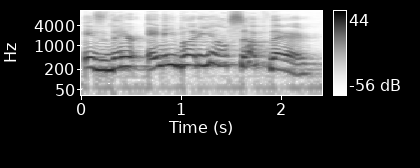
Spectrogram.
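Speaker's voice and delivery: high, hopeful shout upward. Acted. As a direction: yell it to anyone else up there.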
